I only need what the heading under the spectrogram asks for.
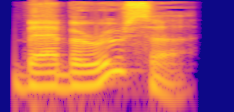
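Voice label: "babirussa", British English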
